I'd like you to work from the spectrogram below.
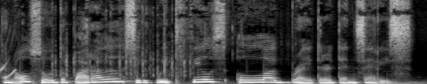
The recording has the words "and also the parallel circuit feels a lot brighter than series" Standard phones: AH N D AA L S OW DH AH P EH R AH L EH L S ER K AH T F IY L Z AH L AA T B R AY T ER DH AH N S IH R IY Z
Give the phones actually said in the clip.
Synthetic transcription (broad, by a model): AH N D AA L S OW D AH P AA R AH L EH L S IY K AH T F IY L S AH L AA T B R AY T ER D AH N S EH R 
